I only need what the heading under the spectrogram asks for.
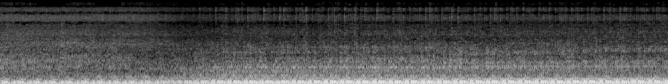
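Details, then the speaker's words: LS-swapped 1987 Chevrolet K5 Blazer after Holley EFI fuel rails, regulator, pump install, injectors pulled and O-rings replaced, pressure set around 30–32; low steady V8 idle, even beat about three pulses a second, no misses or ticks. Normal idle. "we got the injectors pulled and all the o-rings swapped out fired it up set the pressure everything looks good so let's fire it up one more time"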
